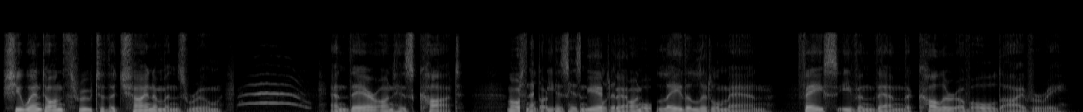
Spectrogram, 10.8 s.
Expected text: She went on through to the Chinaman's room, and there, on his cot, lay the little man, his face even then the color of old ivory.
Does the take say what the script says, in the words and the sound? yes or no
no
